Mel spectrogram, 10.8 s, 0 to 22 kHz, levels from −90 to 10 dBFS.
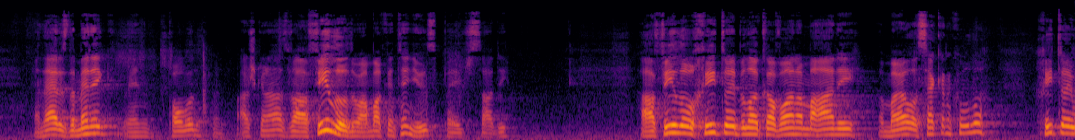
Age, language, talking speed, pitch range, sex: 40-59, English, 135 wpm, 120-185 Hz, male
